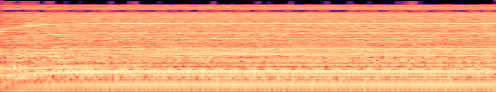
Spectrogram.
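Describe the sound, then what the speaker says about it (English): A large air compressor runs off a portable power station, a steady loud mechanical hum and drone with a constant tonal whine, heard alone without talk. "Go turn on the big compressor first."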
